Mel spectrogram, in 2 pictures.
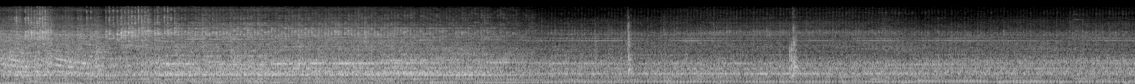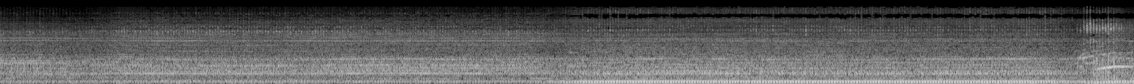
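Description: A Farmall tractor engine runs at a steady idle with a continuous low rumble that dips slightly midway, then a deeper, heavier throb joins in toward the end.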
